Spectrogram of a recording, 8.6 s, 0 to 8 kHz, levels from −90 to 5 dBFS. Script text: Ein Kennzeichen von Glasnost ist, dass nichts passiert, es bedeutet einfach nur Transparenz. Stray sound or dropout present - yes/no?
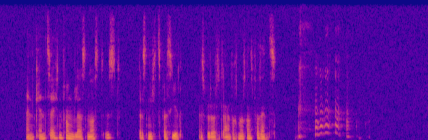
yes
